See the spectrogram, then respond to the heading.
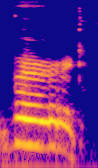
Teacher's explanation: It's similar to the schwa but longer. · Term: open mid central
